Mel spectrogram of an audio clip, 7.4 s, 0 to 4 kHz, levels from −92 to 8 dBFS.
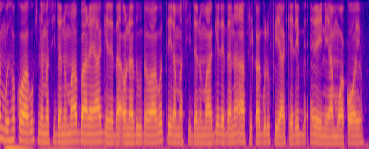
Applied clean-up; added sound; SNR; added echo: none; none; none; none.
